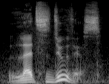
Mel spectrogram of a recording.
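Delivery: firm, falling, settled invitation; decisive statement. Shown as a demonstration. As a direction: say it as a decision, not a question. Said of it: "Even just the way you say it".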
